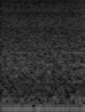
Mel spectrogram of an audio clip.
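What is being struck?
Nothing is struck.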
